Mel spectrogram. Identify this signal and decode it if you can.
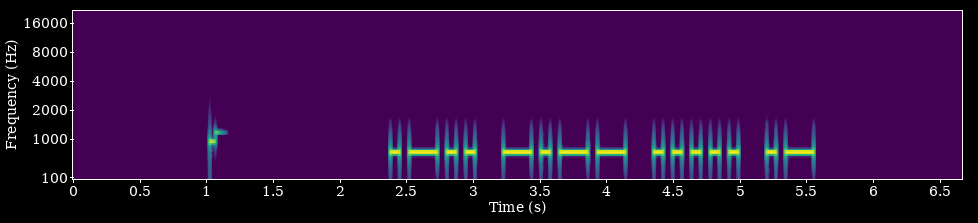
Morse code, heard as a keyed tone, about 17 wpm, 700 Hz. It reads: LY5A
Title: Call Signs Repeated 2x - 17wpm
